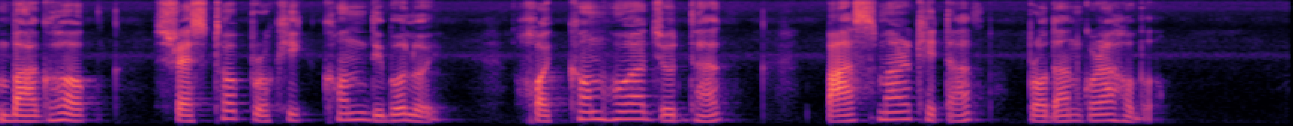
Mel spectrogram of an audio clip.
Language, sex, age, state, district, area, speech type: Assamese, male, 18-30, Assam, Sivasagar, rural, read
